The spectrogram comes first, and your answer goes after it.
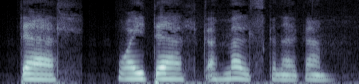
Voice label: "daal", smalgyax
